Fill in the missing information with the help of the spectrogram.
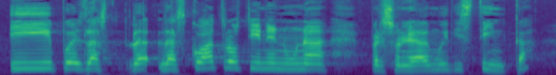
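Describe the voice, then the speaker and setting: Mexican lady guest, middle-aged, animated storyteller on a chat show. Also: medium pitch, moderate pace, smooth. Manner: animated storyteller, acts out voices in quotes. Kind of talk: candid talk-show anecdote.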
